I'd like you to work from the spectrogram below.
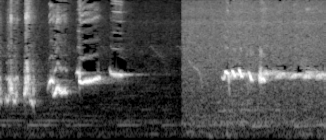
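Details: Magpie-robin song meant to get caged birds responding: loud varied whistles, then a pause and a long, steady, buzzy trill over a noisy background.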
